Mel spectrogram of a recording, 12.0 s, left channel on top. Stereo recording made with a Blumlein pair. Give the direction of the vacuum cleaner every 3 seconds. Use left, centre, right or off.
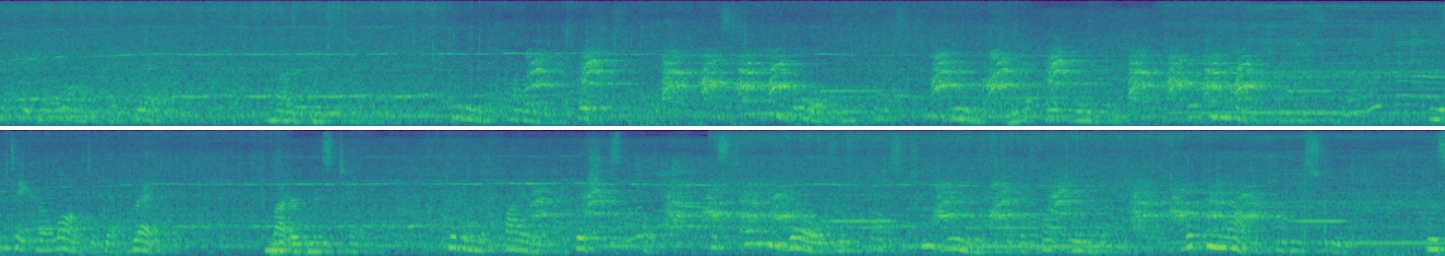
left, right, right, centre.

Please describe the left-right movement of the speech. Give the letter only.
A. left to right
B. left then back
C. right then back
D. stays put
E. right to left
D.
